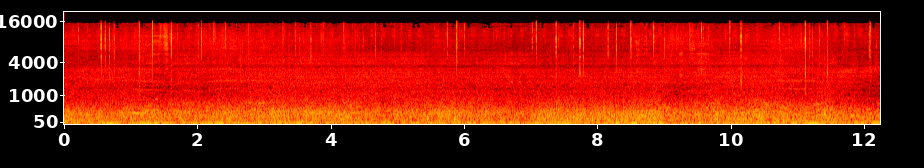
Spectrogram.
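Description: Strong wind roars and buffets loudly against a microphone.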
